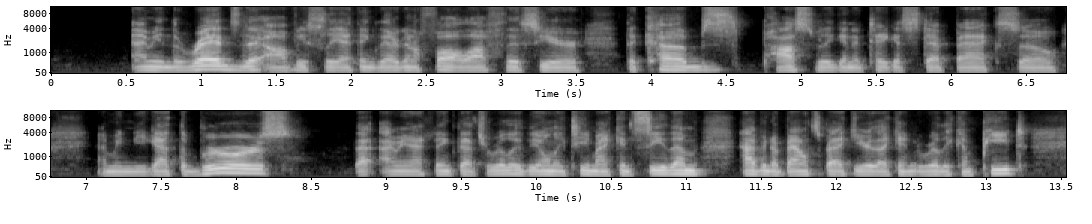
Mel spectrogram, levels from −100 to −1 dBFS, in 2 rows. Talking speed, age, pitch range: 240 wpm, 30-49, 110-130 Hz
